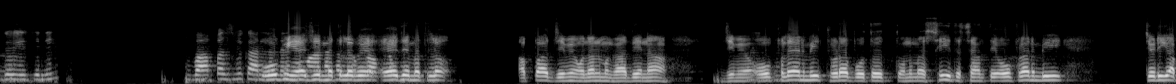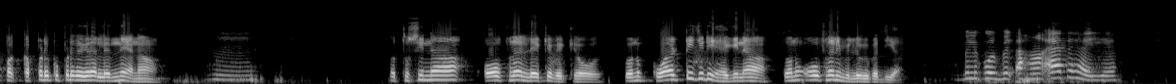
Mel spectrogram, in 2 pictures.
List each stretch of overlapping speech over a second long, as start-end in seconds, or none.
2.6-4.5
